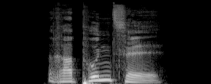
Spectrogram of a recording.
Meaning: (noun) 1. lamb's lettuce (Valerianella locusta) 2. rampion (Campanula rapunculus) 3. spiked rampion (Phyteuma spicatum); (proper noun) Rapunzel, the long-haired protagonist of an eponymous fairy tale
- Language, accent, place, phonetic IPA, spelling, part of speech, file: German, Germany, Berlin, [ʁaˈpʊnt͡sl̩], Rapunzel, noun / proper noun, De-Rapunzel.ogg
